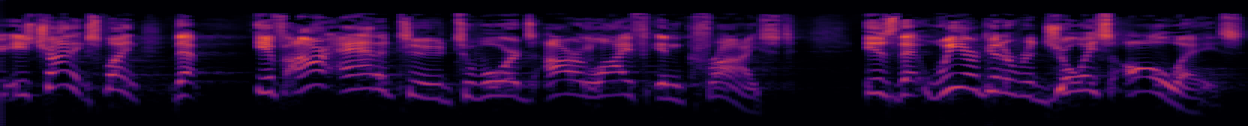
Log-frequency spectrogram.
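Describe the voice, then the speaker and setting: A man preaching a sermon to his congregation in a church, animated and often restarting his words. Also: very high voice, vocal fry, in a large hall. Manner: animated, with frequent stammered restarts. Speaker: pastor. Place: church sanctuary.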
